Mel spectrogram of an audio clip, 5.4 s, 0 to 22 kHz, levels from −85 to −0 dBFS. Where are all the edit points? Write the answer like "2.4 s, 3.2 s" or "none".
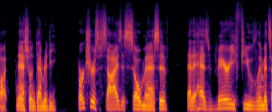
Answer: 1.2 s

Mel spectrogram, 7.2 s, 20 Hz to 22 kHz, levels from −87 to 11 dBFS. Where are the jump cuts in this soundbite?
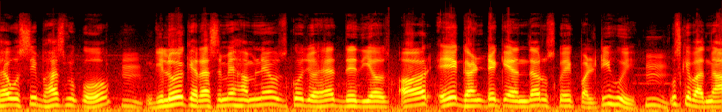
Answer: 3.9 s

